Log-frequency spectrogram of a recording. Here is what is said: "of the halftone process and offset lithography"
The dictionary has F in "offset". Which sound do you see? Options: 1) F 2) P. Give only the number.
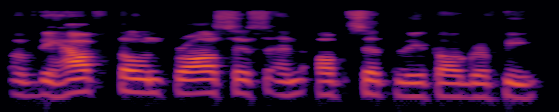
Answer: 2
